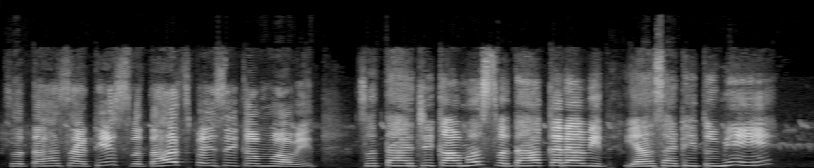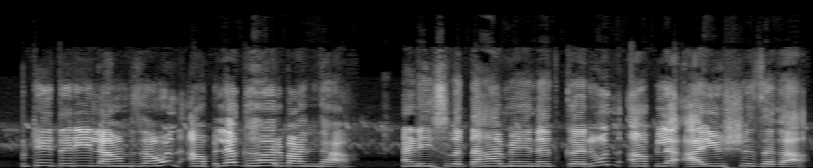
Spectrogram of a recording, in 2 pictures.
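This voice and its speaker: A woman's voice: high-pitched, bright, forceful tone. A woman playing a caring but firm mother pig in a children's cartoon story, instructing earnestly.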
